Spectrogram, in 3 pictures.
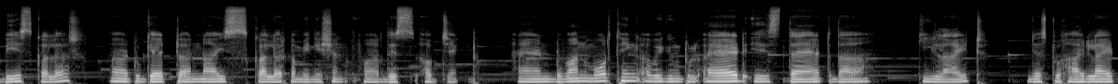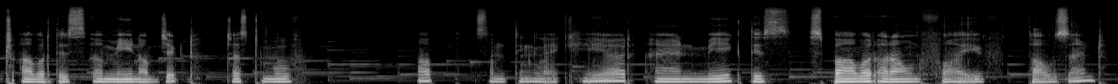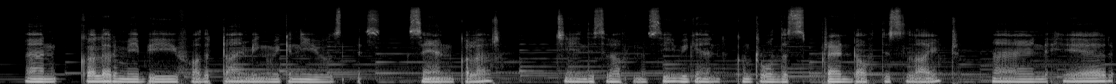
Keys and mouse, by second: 0.0-13.4 middle drag, 10.2 shift+a, 13.4 shift+a, 13.4 z, 13.8 g, 18.7-22.5 drag, 20.8 KP_0, 27.5-33.1 drag, 33.1-33.5 middle drag.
